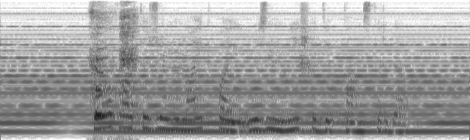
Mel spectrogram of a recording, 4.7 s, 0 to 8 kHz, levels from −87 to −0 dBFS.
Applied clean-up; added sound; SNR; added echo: none; Organ + Gasp; -2 dB; none.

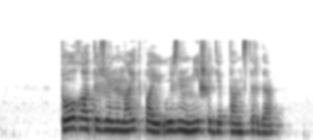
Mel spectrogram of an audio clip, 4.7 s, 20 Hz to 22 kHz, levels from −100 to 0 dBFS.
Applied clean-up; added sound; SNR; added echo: none; none; none; none.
